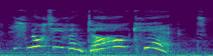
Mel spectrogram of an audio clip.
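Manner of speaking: put-on high, slow childish complaint; a small boy protesting bedtime, slow and high; child's whine. Lester protesting early bedtime, high and slow.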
